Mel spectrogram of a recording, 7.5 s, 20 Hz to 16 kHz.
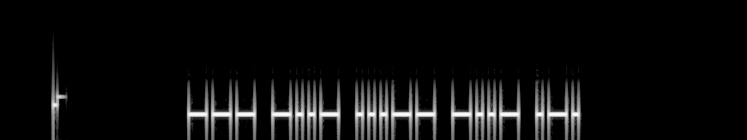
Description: Morse code, heard as a keyed tone, about 20 wpm, 700 Hz. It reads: OX3XR
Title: Call Signs Repeated 3x - 20wpm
